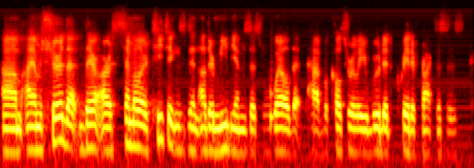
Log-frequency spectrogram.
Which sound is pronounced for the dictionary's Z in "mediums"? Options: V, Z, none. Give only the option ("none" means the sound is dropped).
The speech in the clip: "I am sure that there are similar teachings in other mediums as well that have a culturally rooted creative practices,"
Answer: Z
